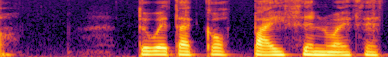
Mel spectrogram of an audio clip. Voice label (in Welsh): "gobaith", Welsh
